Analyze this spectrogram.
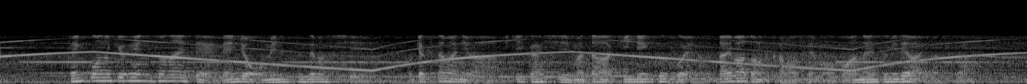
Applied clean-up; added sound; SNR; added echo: none; Motor vehicle (road) / Siren; 6 dB; reverberation time 0.8 s.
